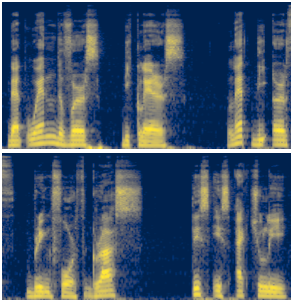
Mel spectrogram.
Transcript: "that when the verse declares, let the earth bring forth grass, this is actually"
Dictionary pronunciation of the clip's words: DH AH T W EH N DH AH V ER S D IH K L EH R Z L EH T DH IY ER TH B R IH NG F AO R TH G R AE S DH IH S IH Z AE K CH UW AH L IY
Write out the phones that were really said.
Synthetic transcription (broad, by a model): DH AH T W EH N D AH V ER S D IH K L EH R S L EH T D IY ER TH B R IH NG F AO R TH G R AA S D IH S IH S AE K CH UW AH L IY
